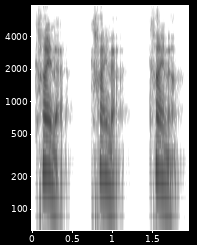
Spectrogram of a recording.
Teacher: notice how the words the phrase kind of is pronounced it's kind of kind of kind of you don't even hear the D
